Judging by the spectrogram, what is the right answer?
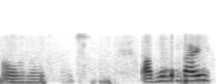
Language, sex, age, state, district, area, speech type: Bengali, male, 18-30, West Bengal, Darjeeling, urban, conversation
